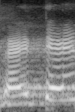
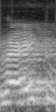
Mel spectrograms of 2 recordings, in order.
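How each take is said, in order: First: The word ends with an extra e vowel. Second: The word ends on the t sound. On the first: The speaker calls it wrong. "રાઈટે નથી વાંચતા" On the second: The speaker calls it right. "આપણે રાઈટ વાંચીએ છીએ"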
